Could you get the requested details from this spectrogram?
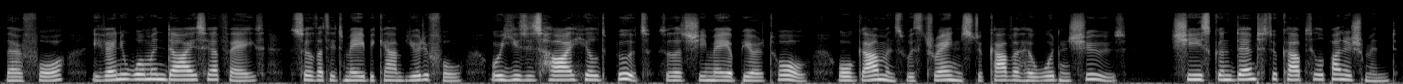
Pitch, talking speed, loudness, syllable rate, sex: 200 Hz, 165 wpm, -19 LUFS, 4.8 syllables/s, female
